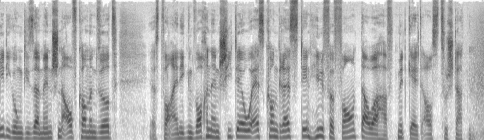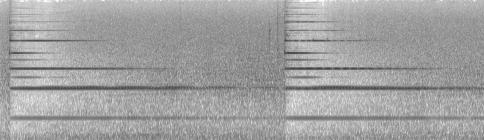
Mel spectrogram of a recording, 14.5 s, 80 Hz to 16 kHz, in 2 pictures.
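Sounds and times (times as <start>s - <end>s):
speech: 0.0s - 7.5s
steady outdoor noise: 7.0s - 14.5s
deep memorial bell tolling: 7.4s - 14.5s.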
